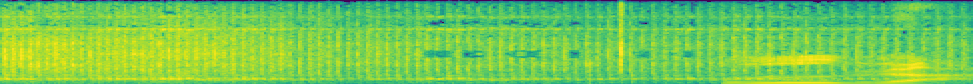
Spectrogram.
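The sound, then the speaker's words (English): Prize wheel spinning, with a rapid, steady rattle of clicks running throughout at an even pace. A voice comes in near the end. “Let's spin a wheel and find out who uh, wins the postal friendly bottle opener.”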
